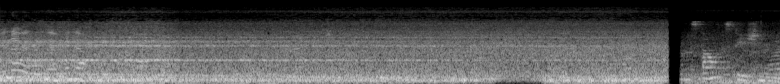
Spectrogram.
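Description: Train noise fills a station platform in Tirunelveli, a loud, steady rumble of wheels and carriages with a sharp cut near the end, voices faint beneath.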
